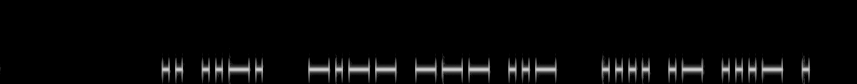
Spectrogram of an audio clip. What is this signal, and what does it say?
Morse code, heard as a keyed tone, about 18 wpm, 700 Hz. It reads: IF YOU HAVE
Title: Speed-Racing - Sets of 3 Words 15wpm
